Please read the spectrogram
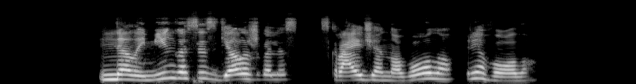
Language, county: Lithuanian, Kaunas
